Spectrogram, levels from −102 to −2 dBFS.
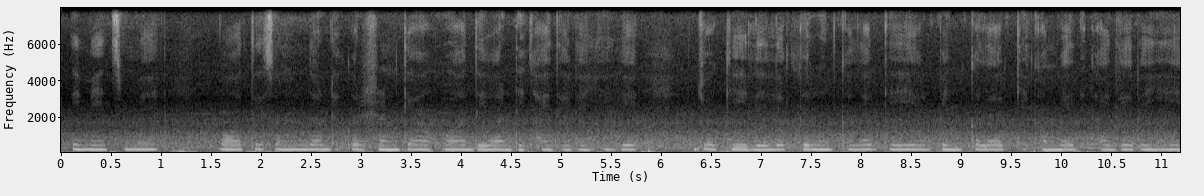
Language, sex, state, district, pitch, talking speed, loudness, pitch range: Hindi, female, Uttar Pradesh, Jalaun, 235 Hz, 150 wpm, -38 LUFS, 230-245 Hz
